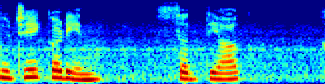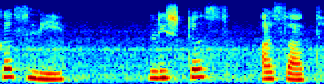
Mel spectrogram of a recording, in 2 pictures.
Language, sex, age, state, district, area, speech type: Goan Konkani, female, 18-30, Goa, Salcete, rural, read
